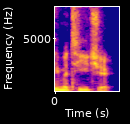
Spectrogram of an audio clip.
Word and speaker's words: Matichak: I pronounced her name wrong. Her name is pronounced Andy Matichak. Yes, busted. I got to get out of calling her Andy Matichak. It's Andy Matichak.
